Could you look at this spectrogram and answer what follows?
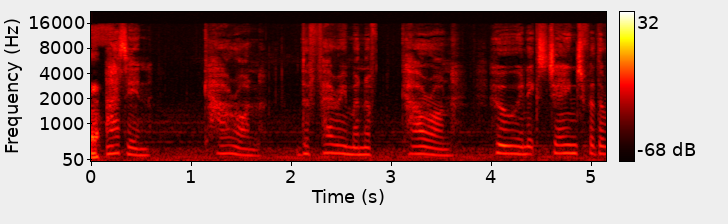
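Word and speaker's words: Charon: was c h as in the ferryman of caron who in exchange for the right coin helps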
